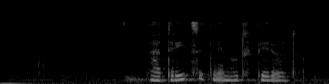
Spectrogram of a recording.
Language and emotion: Russian, neutral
